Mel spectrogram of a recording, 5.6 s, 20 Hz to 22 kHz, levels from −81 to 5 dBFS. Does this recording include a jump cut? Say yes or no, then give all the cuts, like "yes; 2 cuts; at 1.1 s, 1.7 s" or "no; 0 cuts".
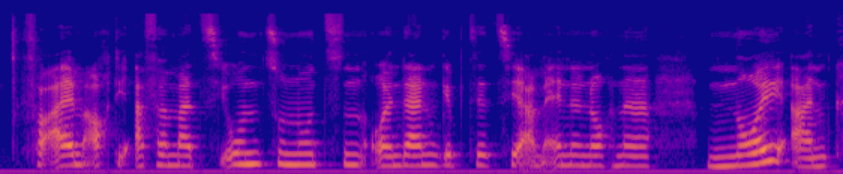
no; 0 cuts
